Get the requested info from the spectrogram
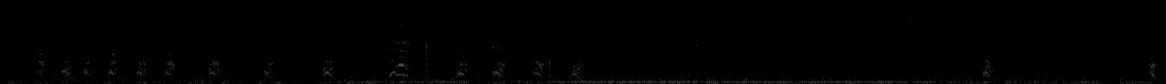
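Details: Squirrel barking in annoyance at a person sitting on its tree: a quick string of clipped, gritty barks that slows and fades, then one last isolated bark, with a low steady hum underneath.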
